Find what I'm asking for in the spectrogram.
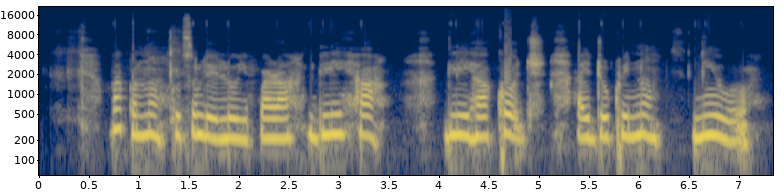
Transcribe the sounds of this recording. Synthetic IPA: ba˦˨kã˨nãː˦˨ko˧tũ˦le˨lo˧i˨fa˧ɾa˧˦ | ɡli˦ɦa˧kʰɔ˦˨d͡ʒa˨i˨do˨˧kʷi˧nũː˦˨ | nĩ˦i˦˨ɾu˨

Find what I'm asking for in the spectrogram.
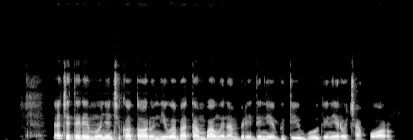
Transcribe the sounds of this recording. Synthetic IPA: e˦t͡ʃe˨te˨ɾe˨m̩˨˦o˦ɲe˦n̩˦t͡ʃɪ˦kɔ˦tɔ˦ɾʊ˦ni˦we˦ba˨ta˨m̩˦ɡ͡ba˦ŋʷe˨na˨m̩˨bɪ˨ɾɪ˨dɪ˦ne˨bu˦ti˦ɡ͡bu˦o˦ɡe˨nɪ˦ɾʊ˦t͡ʃa˦p̚ʊ˨ɔ˦ɾʊ˦

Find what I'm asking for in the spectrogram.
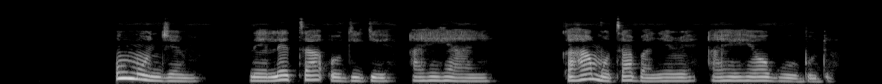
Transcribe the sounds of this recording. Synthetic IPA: ʊ˦mʊ˨n̩˨d͡ʒe˨m̩˦ | ne˨le˦ta˦ʔo˨ɡi˨ɡe˨a˦ɦɪ˦ɦɪ˦a˨ɲɪ˦ | ka˨ɦa˦mʊ˨ta˦ba˨ɲe˦ɾe˦a˦ɦɪ˦ɦɪ˦ɔ˦ɡʷʊ˨o˨bo˨do˨

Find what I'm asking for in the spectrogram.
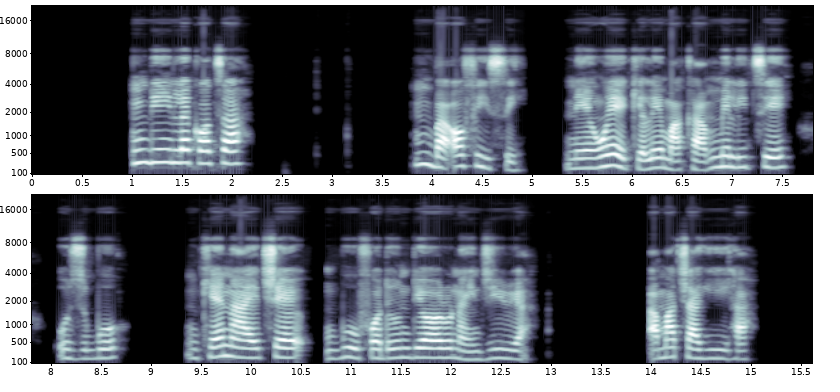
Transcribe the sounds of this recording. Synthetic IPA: n̩˦dɪ˦n̩˦le˦kɔ˦ta˦ | m̩˦ba̰˨ʔɔ˦fi˨sɪ˨ | ne˨ŋʷe˦e˨ke˨le˦ma˨ka˨m̩˦me˦li˦te˦ | o˨zu˨ɡ͡bo˦ | ŋ̩˨kʰe˦na˨ɪ˦t͡ʃe˦ | ŋ͡m̩˨ɡ͡bu˦˨fɔ˦dʊ˦˨n̩˦dɪ˦ɔ˦ɾʊ˦na˨ɪ˨d͡ʒi˦ɾi˨a̰˨ | a̰˨ma˦t͡ʃa˦ɡɪ˦ɦa˦

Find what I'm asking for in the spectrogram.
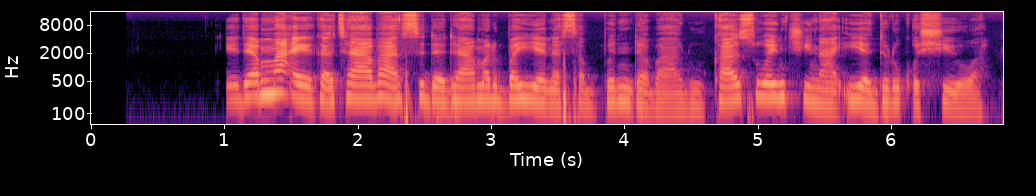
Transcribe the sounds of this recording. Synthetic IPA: ʔɪ˨dɐ˦mːa˦ʔa˨jkɐ˨taː˦baː˦˨su˦da˨daː˦mɐ˦rbɐ˦jːɐ˨na˨sɐ˨bːɪ˦ndɐ˨baː˨ɽuː˦kaː˦sʊ˦wɐ˦nt͡ʃiː˨naː˨ʔɪ˦ja˨dʊ˦ɽkʷʼʊ˨ʃeː˦˨waː˨˦

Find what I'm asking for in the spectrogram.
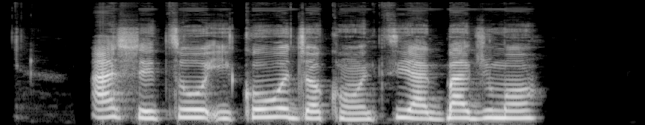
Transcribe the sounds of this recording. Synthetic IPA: a˧ʃe˧˨to˦i˨ko˦wo˦d͡ʒɔ˧kã˨˦ti˦a˧ɡ͡ba˦d͡ʒu˦mɔ̃˦

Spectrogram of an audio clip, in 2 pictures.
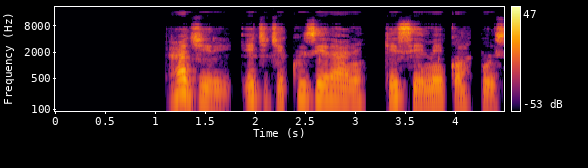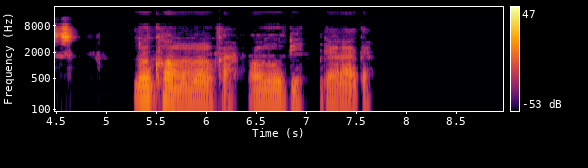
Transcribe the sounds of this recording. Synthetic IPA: ɦa˦d͡ʒi˨ɾi˨e˦d͡ʒi˨d͡ʒe˨ku˦ze˦ɾa˦a˨ɲɪ˦ke˦si˨e˨me˦kɔ˨m̩˨po˦˨st | nʊ˦ɡɔ˦˨mʊ˨mʊ˦ŋ̩˨ka˨ɔ˦ɾʊ˦o˦bi˦da˦ɾa˨ɡa˨

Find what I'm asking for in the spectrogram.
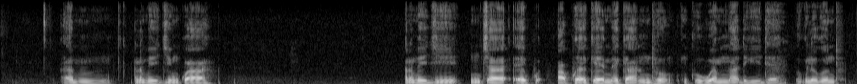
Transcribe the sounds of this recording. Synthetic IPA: m˨ | a˦na˨me˨d͡ʒi˦ŋ̩˦kʷa˦ | a˦na˨me˨d͡ʒi˦n̩˦t͡ʃa˨˦ | a˨kʷe˦e˦ke˦˨me˦ka˨n̩˦do˨ŋ̩˨ku˦we˦m̩˦na˨di˦ɡi˦de˦o˨ɡo˦lo˦˨ɡo˦n̩˦du̥˨

